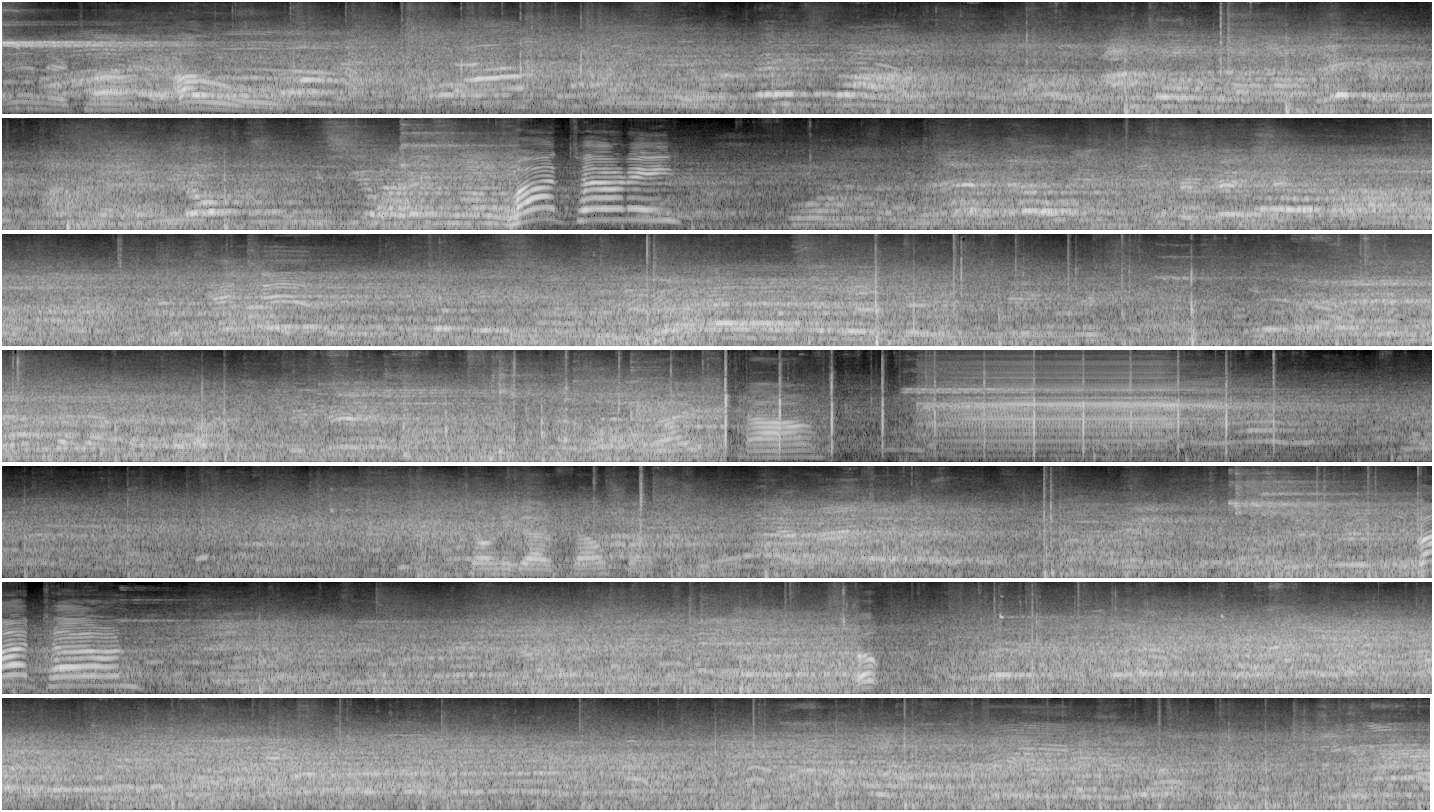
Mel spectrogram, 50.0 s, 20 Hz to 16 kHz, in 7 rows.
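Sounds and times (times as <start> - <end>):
shoe squeal: 9.0 - 9.7, 19.9 - 21.5, 22.9 - 24.2, 34.6 - 35.5, 36.4 - 36.8, 40.6 - 42.2
electric buzzer: 26.0 - 27.8.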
